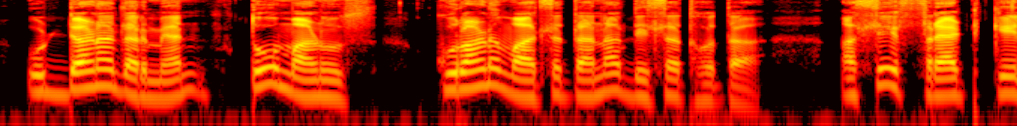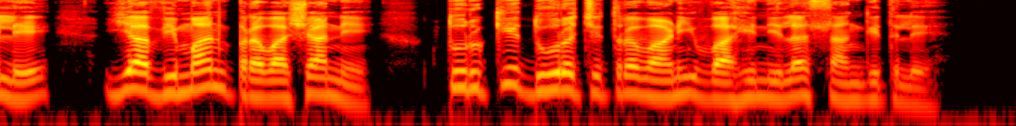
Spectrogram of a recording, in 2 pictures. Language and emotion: Marathi, neutral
